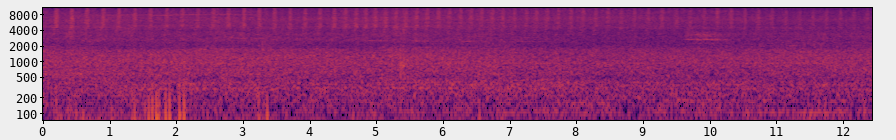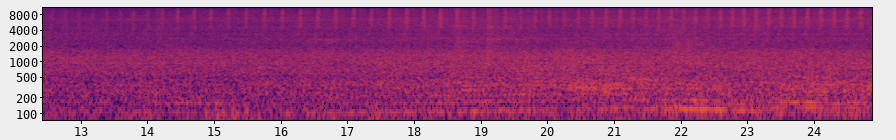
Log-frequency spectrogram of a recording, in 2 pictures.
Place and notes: Morning on the Balcony - Morning on the Balcony (exit5, Guting Station)
I walked on the balcony and heard the voices of the view below.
